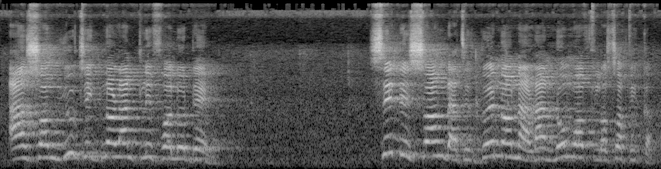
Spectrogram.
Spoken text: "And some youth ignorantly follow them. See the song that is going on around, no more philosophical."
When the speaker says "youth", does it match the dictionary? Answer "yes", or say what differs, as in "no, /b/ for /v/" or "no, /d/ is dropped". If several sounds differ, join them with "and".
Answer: no, /t/ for /θ/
